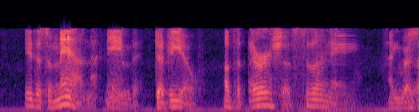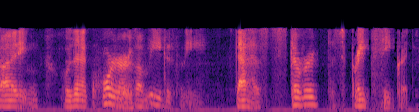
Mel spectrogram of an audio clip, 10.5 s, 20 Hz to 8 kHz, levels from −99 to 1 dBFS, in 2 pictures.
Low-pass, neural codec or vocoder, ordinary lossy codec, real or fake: 7.2 kHz; codec, 24 kHz, 0.9 kbps, WavTokenizer, medium music audio release; AAC, 16 kbps; fake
